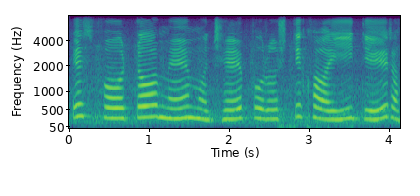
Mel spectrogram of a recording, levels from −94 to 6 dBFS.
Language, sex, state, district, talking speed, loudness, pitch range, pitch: Hindi, male, Madhya Pradesh, Katni, 115 wpm, -14 LUFS, 250-290 Hz, 275 Hz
